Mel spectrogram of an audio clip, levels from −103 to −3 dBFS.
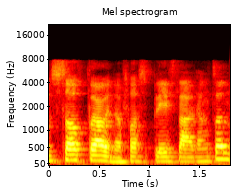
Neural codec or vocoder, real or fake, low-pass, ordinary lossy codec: none; real; none; none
